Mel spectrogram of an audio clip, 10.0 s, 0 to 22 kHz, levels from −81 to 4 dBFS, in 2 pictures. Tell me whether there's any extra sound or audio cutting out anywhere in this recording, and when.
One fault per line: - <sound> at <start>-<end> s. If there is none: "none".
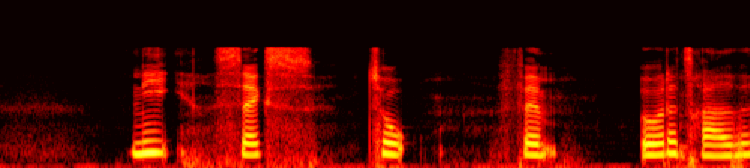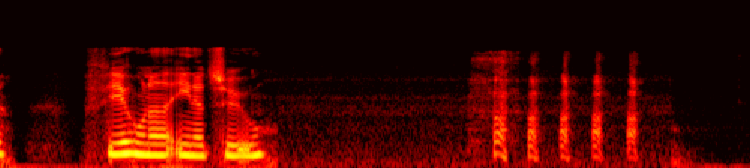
- laugh at 8.1-9.3 s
